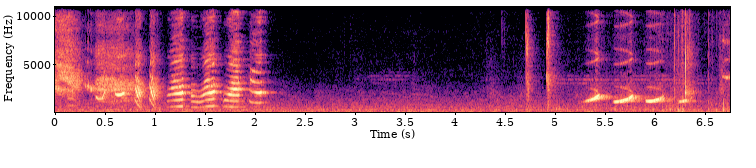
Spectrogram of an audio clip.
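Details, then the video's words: Green talking pet parrot that speaks Urdu, playing with a hand: a burst of harsh, speech-like syllables in the first two seconds, a pause, then several short, bright, rising chirped notes near the end, indoors. "Amazing Urdu Bolne Wala Tota || Green Talking Parrot"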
